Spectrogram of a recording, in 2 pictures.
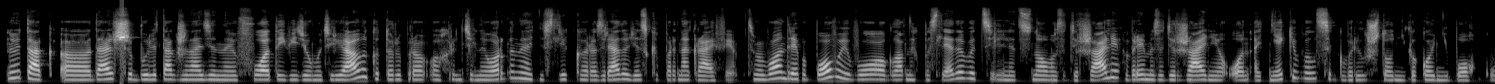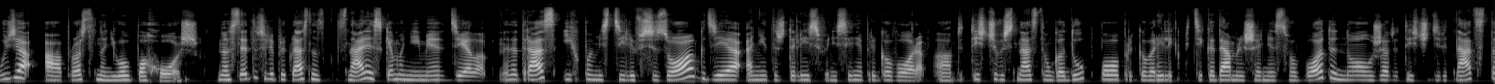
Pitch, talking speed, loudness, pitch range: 215 Hz, 160 wpm, -21 LUFS, 205-230 Hz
